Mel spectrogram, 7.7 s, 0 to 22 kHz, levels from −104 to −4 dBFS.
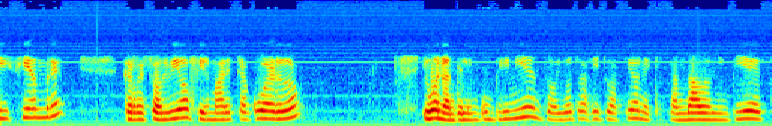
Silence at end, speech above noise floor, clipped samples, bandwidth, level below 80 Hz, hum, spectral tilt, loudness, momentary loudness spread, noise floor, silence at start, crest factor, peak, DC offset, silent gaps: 0.1 s; 34 dB; under 0.1%; 16 kHz; -56 dBFS; none; -6.5 dB/octave; -19 LUFS; 11 LU; -52 dBFS; 0 s; 18 dB; -2 dBFS; under 0.1%; none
